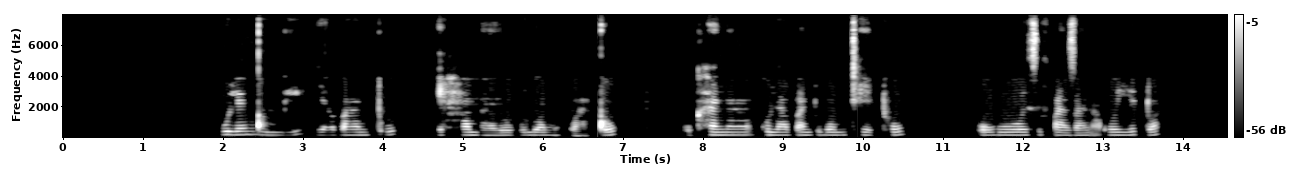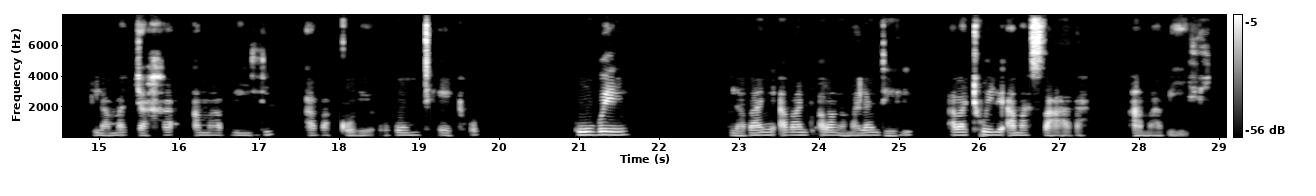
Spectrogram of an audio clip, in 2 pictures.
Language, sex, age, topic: North Ndebele, female, 25-35, health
